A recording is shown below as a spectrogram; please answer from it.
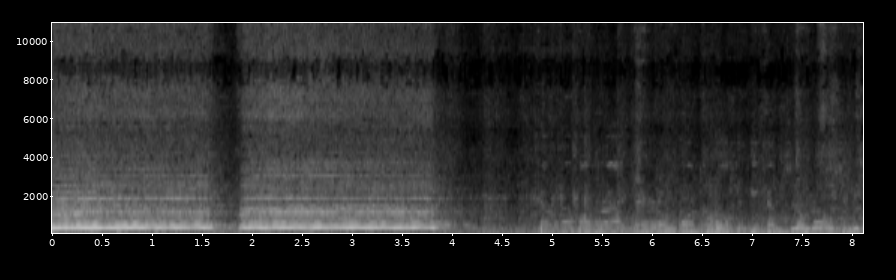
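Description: A steam locomotive whistle at Silver Dollar City sounds in two long, loud, steady blasts, the second held several seconds, followed by quieter rumbling and chuffing of the engine with voices in the background.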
